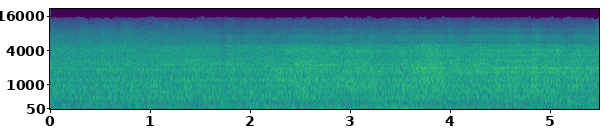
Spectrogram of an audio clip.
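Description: A freight train rumbles and clatters along the tracks at a distance.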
